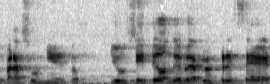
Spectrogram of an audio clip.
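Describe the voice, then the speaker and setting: In a raised, projected voice, a man speaks at a high pitch and moderate pace with monotone, flat intonation. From Venezuela. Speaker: doctor; news commentator joining remotely. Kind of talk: interview; commentary. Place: home room. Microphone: webcam.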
